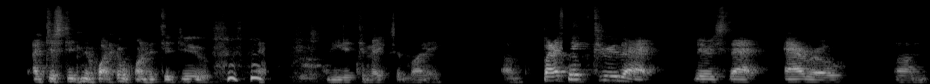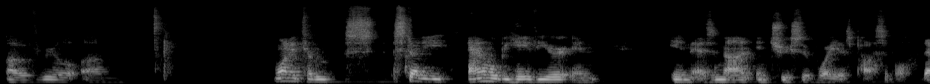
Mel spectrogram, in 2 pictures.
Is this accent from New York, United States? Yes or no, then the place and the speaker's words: yes; Brooklyn, New York, United States; born there; because I was born in Brooklyn, New York, and there weren't many wild animals.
